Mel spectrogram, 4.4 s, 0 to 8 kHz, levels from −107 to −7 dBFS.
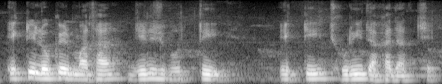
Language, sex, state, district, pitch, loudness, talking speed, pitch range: Bengali, male, West Bengal, Cooch Behar, 120 Hz, -19 LUFS, 120 wpm, 115-130 Hz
